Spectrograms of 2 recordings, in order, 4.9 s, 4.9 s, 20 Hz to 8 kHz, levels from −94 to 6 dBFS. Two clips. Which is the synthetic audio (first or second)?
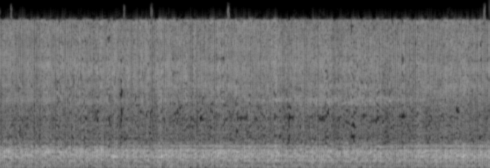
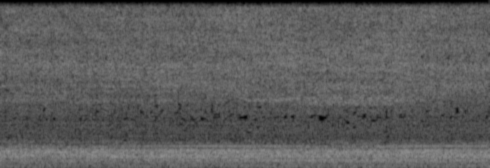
first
